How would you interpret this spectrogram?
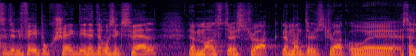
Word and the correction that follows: Monster Truck: Ça, je l'ai pas réussi à le prononcer. – L'événement Monster Truck.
